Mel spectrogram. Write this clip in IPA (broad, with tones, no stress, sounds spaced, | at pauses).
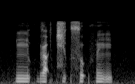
ɲ ʊ˦ ʔ ɡ ä˦ ʔ t͡ɕ ʊ˦ ʔ s ʊ˦ ʔ θ ĩ˦˨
